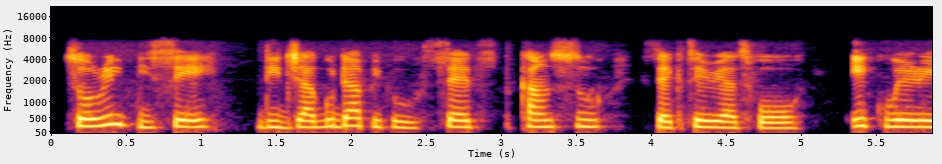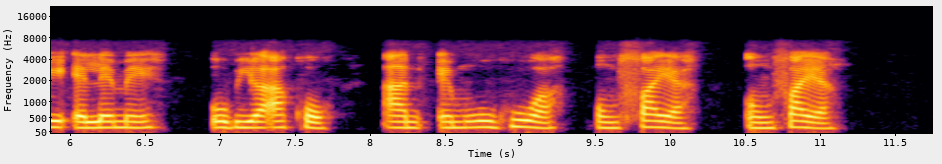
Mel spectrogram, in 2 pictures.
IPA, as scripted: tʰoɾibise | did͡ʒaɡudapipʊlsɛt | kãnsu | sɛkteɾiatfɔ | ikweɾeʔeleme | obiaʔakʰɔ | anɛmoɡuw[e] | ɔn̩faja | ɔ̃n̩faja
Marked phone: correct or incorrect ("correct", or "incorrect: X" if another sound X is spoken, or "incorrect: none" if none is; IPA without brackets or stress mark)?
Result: incorrect: a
